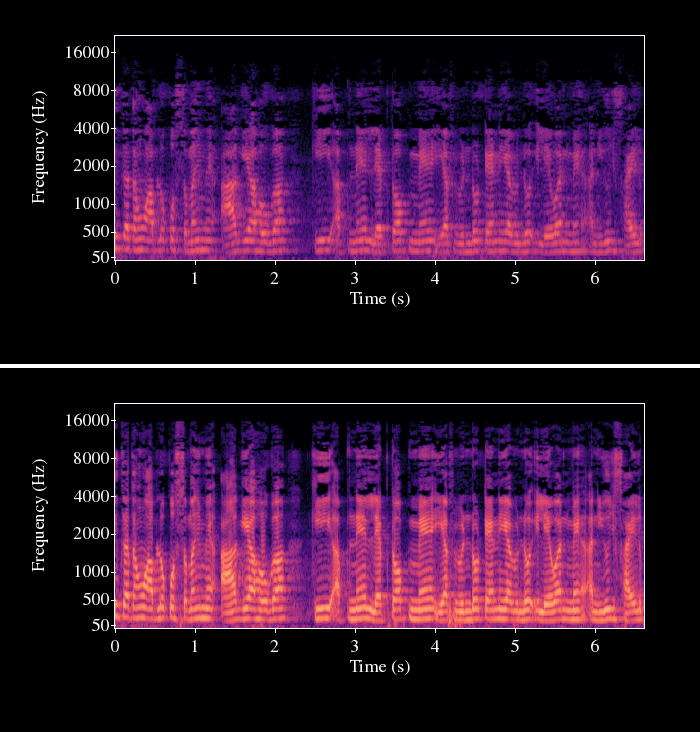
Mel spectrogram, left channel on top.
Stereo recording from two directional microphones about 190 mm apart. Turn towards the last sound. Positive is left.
turn(degrees=-45)  # may be behind; listen again after turning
